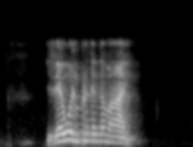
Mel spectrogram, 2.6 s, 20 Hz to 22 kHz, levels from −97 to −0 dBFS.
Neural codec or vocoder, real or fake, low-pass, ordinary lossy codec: codec, 24 kHz, 0.9 kbps, WavTokenizer, medium speech release version 2; fake; 7.2 kHz; Opus, 24 kbps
